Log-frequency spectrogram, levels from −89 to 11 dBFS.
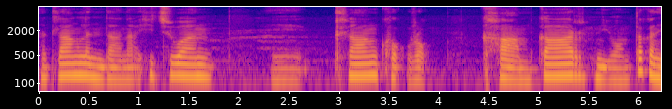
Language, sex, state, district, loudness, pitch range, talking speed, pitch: Mizo, male, Mizoram, Aizawl, -20 LUFS, 115-150 Hz, 155 wpm, 130 Hz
